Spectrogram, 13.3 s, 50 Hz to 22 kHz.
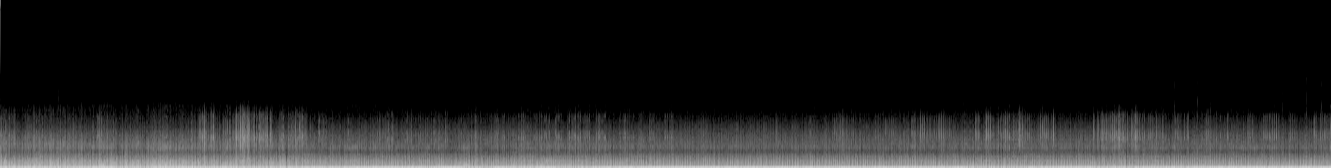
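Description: Mazda RX-7 FD3S twin-turbo rotary engine heard from inside the cabin while cruising: a steady low drone over road noise, its pitch shifting several times with speed.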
